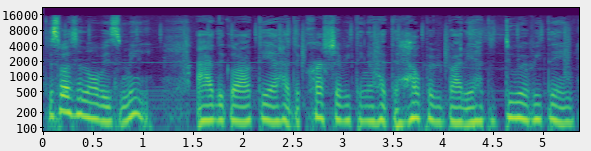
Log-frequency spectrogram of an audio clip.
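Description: A middle-aged woman with a Brooklyn accent hosting a casual solo podcast, talking to women listeners in a laid-back, unhurried, conversational way. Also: rumbling low, steady tone, warm tone. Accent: Brooklyn, New York. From Brooklyn, New York. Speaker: podcast host.

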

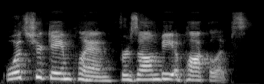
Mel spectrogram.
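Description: A woman hosts a casual interview in a slightly high voice. She asks her questions quickly and stays friendly and upbeat. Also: animated. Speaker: interview host.

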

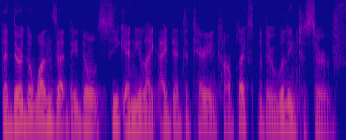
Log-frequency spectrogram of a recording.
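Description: Guy teaching a faith class, talks quick, bit high voice, repeats lines for punch, dry sound. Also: fairly even intonation, a little mellow, dry recording. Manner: repeats key phrases for emphasis, asks the audience questions; recites short Arabic passages among English talk. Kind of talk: faith class talk with storytelling.

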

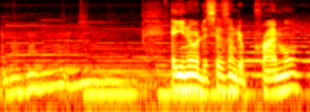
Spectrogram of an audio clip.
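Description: A man's voice: mid-range voice, lively intonation, a little slow, over music. A man hosting a podcast, joking around in a playful, mock-dramatic way. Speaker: podcast host. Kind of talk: joking casual chat.

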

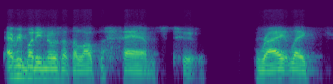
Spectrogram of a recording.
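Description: A man's voice: lowish voice, steady tone, fairly quick. Man on a tinny phone line. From Philippines and United States. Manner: rambling, tag questions like "right?". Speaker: podcast guest, fan club founder. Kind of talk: casual interview chat.

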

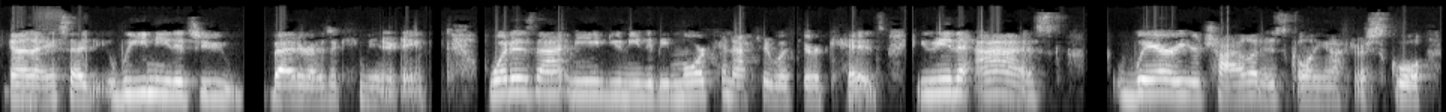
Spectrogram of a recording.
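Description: A woman's voice: medium pitch, steady tone, rough recording. A woman, a children's author and speaker, answering as a guest on a podcast in an earnest, emphatic way. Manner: earnest, emphatic, quick in bursts. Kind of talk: podcast interview.

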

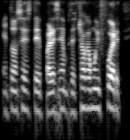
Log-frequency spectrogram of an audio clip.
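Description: A man's voice: fairly high pitch, little pitch movement, moderate pace, no echo, studio quality. A man co-hosting a casual podcast chat, explaining at length with frequent restarts. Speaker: podcast co-host.

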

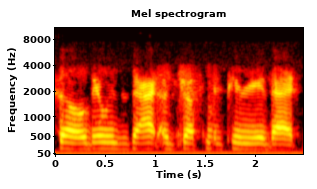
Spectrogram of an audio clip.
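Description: A woman's voice: low-pitched, little pitch movement, moderate pace, dry recording. A young woman from Jamaica, a podcast guest, talking frankly and plainly about her life in a casual interview. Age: young adult. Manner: frank, straightforward. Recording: tinny phone line.

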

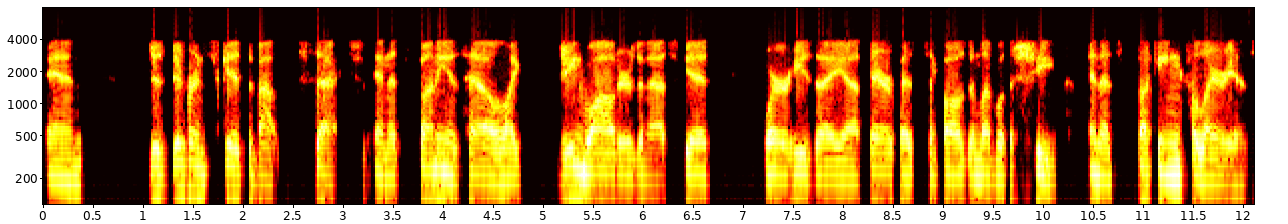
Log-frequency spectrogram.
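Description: A man's voice: on the low side, sharp tone, dry recording, lo-fi sound. A man in his forties, a podcast guest chatting bluntly and enthusiastically about movies, swearing freely. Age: 40s. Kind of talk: casual chat about movies.

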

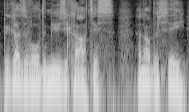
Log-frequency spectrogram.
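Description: With a lowish, dark-toned voice that barely moves in pitch, an English man talks fast as co-host of a laid-back podcast. He's an MMA referee who rambles through stories, laughs a lot and keeps restarting his sentences.

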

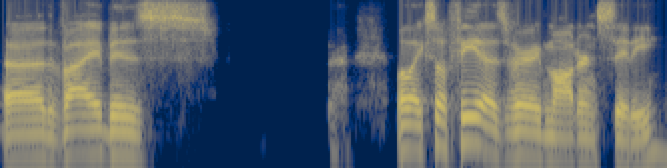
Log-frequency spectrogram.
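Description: Speaking as a guest on an interview, this middle-aged musician from the United States rambles casually, restarting sentences and laughing a lot. His lowish voice is clear and resonant, his pace unhurried, and the recording has no room sound.

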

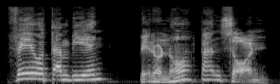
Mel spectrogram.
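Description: A woman hosting a call-in radio show, teasing her callers loudly and breaking into shrieking laughs. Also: mid-range voice, sing-song, takes it slowly, very noisy. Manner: loud teasing, frequent shrieking laughs and catchphrases. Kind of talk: joking call-in radio banter. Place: radio studio.

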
